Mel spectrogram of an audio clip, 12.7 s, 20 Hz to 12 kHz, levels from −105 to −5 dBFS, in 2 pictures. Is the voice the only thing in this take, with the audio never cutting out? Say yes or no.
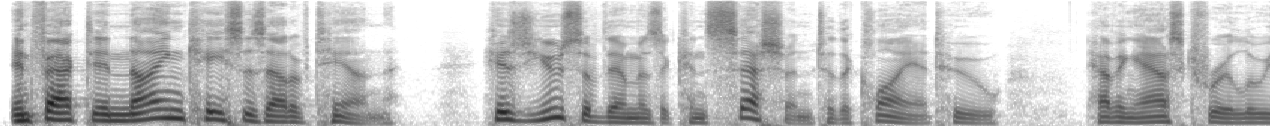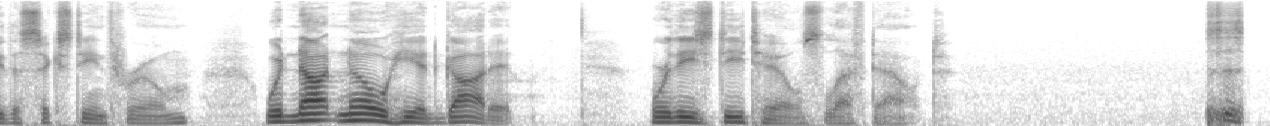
no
